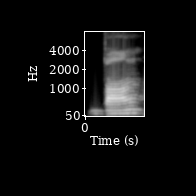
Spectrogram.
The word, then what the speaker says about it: Wang: It's Vong Hi. That's how you say it in uh ch Mandarin.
